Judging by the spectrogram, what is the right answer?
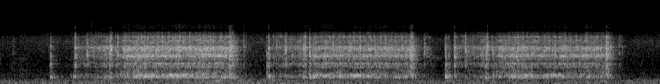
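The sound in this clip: A telephone rings in a dramatized domestic scene. Three long, loud, trilling bursts of ringing are separated by short pauses.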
